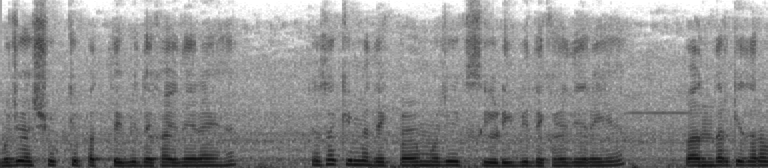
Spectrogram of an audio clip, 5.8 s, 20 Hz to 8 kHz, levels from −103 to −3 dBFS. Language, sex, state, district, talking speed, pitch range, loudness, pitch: Hindi, male, Bihar, Katihar, 290 wpm, 155-180 Hz, -14 LUFS, 165 Hz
